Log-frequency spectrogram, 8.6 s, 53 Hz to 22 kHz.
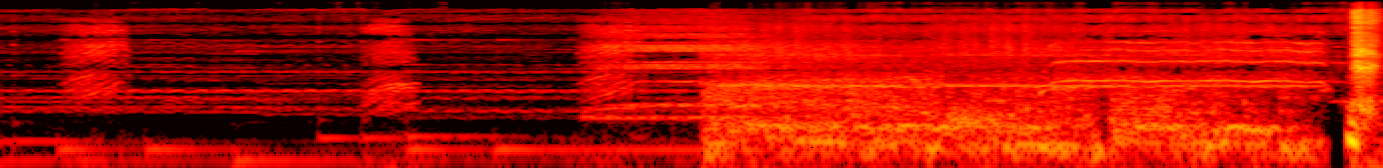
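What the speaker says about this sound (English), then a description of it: "Nice scream sound effect." In the video game Rayman 3, a screaming sound effect rises with a harsh, sustained tonal wail over game music and lasts several seconds before a sharp burst at the end.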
